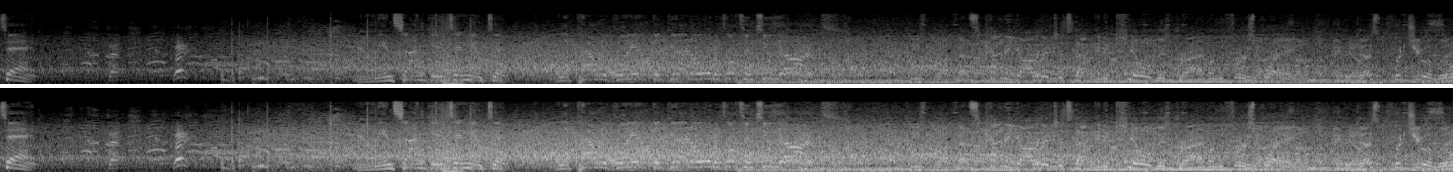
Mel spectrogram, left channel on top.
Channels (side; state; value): left; quieter; 8.7 dB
